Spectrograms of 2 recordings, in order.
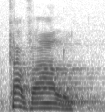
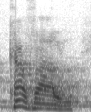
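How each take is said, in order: The two takes are said the same way.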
